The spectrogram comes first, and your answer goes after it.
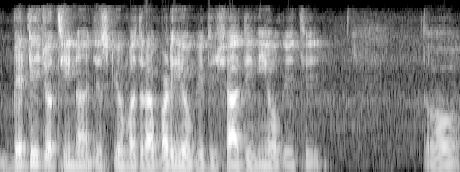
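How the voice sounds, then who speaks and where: In an ordinary speaking voice, a man talks at a medium pitch with fairly even intonation. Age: 60s. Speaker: religious speaker. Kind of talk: sermon.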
